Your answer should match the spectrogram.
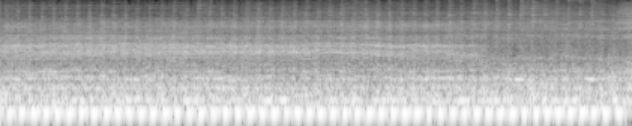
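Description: Metal band playing live in a club: distorted guitars and bass over fast, driving, evenly repeated drumming, loud.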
